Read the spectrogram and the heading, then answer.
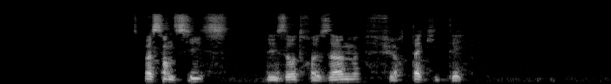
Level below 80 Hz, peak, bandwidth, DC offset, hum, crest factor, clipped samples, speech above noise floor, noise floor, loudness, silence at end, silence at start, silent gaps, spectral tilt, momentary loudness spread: -76 dBFS; -8 dBFS; 11.5 kHz; under 0.1%; none; 20 dB; under 0.1%; 61 dB; -85 dBFS; -25 LUFS; 1.5 s; 1.45 s; none; -3 dB/octave; 12 LU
